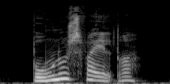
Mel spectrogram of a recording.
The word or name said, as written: bonusforældre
